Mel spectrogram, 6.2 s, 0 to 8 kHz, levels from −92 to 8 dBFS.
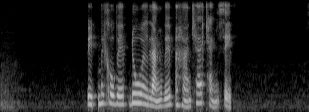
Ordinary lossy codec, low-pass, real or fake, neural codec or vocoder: Opus, 32 kbps; 7.2 kHz; fake; codec, 16 kHz, 16 kbps, FreqCodec, larger model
